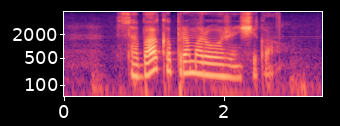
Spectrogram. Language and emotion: Russian, neutral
